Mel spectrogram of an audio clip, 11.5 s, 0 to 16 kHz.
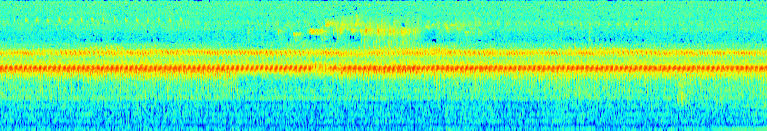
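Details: Cicadas droning at dusk in Gippsland, Australia, recorded as a 3D soundscape. A constant high, pulsing buzz fills the whole stretch, with a few faint bird notes partway through.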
